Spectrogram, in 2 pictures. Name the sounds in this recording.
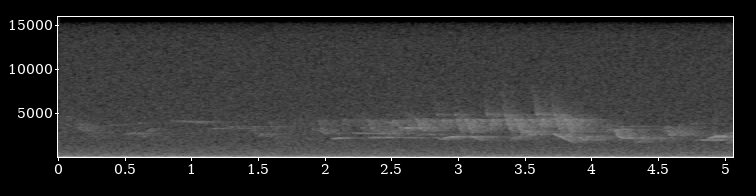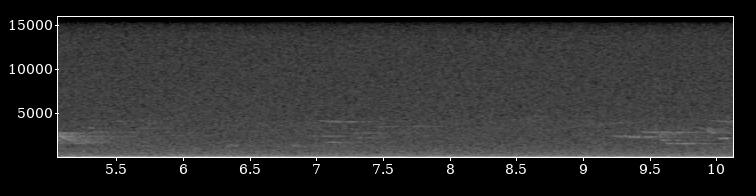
Black-capped Chickadee, Ovenbird, Rose-breasted Grosbeak, Wood Thrush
